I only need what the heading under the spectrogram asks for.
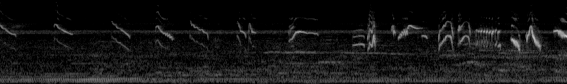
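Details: Javan white-eye of the dakun type from Pupuan, Bali, singing a string of quick high down-slurred chirps that speed into a dense jumble of twisting whistled notes, over a steady thin high whine.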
